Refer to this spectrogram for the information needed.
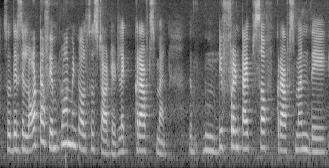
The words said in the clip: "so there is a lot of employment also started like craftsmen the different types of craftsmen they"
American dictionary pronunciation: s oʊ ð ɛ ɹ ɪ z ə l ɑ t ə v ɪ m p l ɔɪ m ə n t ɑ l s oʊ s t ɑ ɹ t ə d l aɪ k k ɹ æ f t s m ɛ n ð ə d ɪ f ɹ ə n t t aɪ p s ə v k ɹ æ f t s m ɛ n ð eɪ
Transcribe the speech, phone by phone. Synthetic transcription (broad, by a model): s oʊ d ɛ ɹ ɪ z ə l ɑ t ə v ɪ m p l ɔɪ m ə n t ɑ l s oʊ s t ɑ ɹ t ə d l aɪ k k ɹ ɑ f t s m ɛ n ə d ɪ f ɹ ə n t t aɪ p s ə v k ɹ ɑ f t s m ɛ n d eɪ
